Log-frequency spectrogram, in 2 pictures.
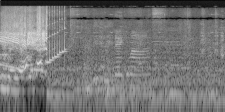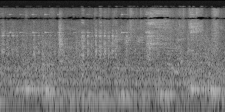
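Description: A young woman speaks cheerfully close by.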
